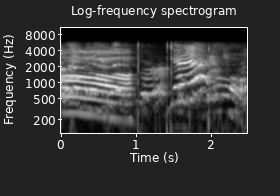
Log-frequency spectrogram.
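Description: A voice holding one long, slowly falling note for about a second, followed by a few sharp clicks and then short rising voice sounds near the end.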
